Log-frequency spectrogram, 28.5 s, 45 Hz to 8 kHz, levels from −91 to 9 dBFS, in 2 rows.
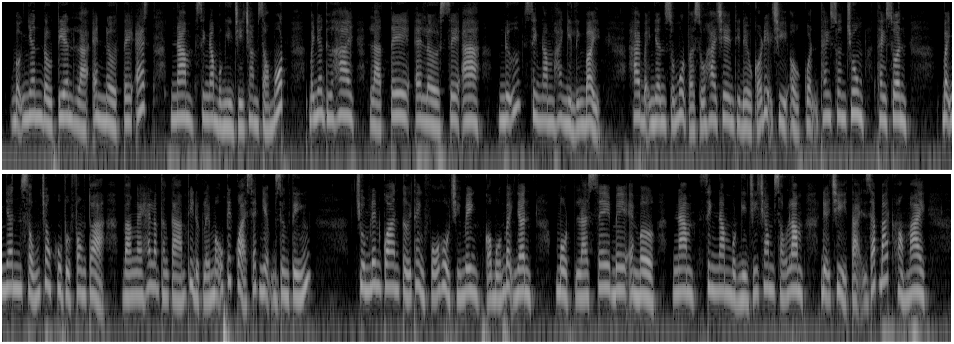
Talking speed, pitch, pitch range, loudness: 190 wpm, 205 Hz, 185-230 Hz, -36 LUFS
